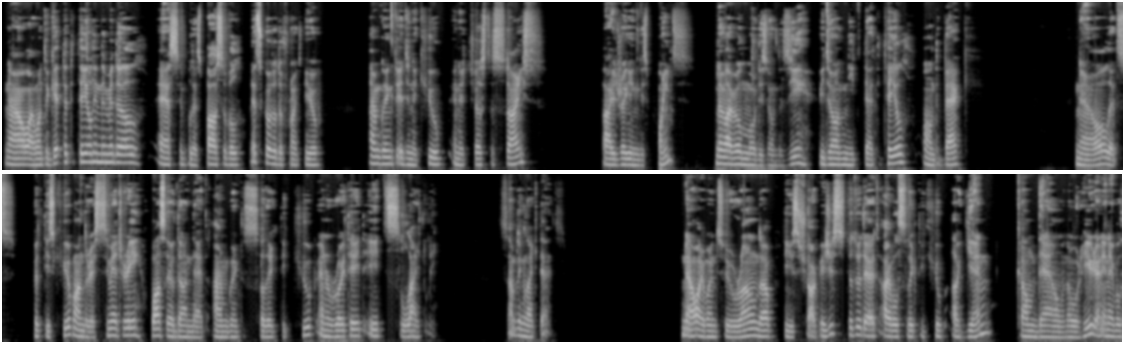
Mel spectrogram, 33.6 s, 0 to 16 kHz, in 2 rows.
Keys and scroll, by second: 0.0-0.3 typing, 13.5 ctrl+z, 21.2 r.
